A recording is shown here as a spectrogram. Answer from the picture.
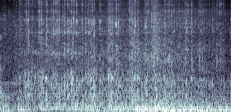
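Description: Steady noise of car engines running, with no clear pitch.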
